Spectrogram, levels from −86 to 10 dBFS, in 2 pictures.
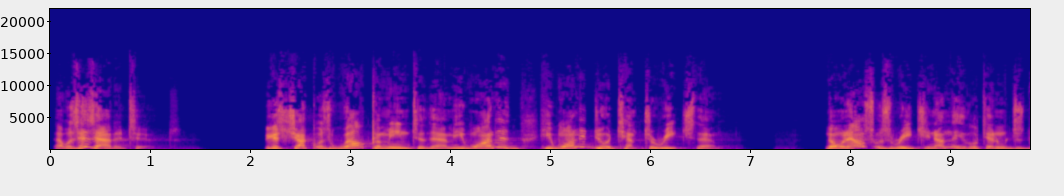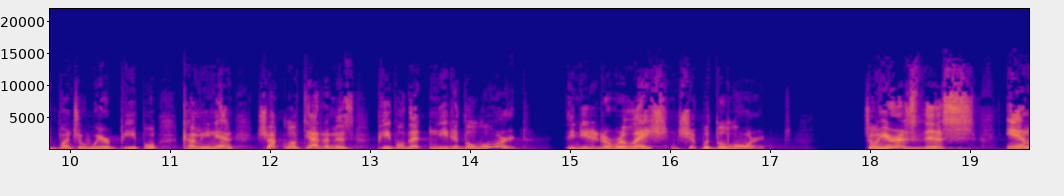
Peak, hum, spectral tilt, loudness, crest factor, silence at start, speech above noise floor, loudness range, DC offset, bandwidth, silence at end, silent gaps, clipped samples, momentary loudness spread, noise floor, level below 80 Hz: -4 dBFS; none; -3.5 dB/octave; -22 LUFS; 20 dB; 0.05 s; 65 dB; 4 LU; under 0.1%; 14.5 kHz; 0 s; none; under 0.1%; 11 LU; -87 dBFS; -56 dBFS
